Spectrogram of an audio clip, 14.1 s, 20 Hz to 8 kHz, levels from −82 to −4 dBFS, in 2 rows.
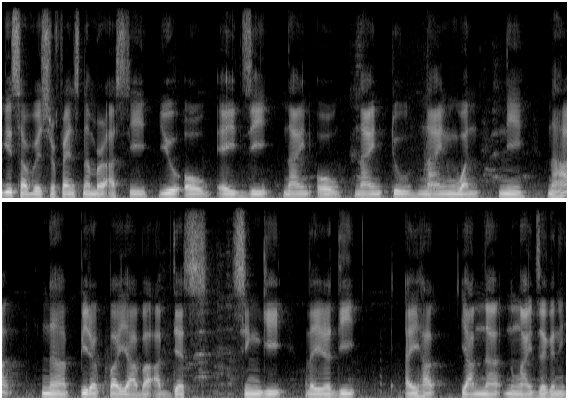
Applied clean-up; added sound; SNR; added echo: none; none; none; none.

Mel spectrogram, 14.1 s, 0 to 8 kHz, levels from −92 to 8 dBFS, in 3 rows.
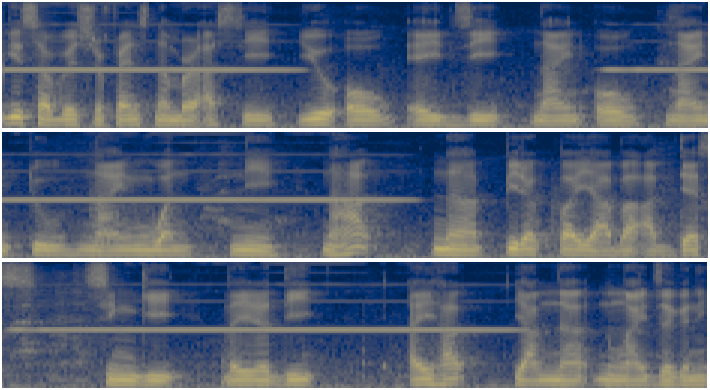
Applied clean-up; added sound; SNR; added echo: none; Wind instrument, woodwind instrument; 11 dB; none.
